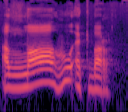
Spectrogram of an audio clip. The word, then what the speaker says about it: اللہ اکبر: اللہ اکبر سے۔ تو اس کا صحیح تلفظ ہے اللہ اکبر، اللہ اکبر، اللہ۔ آپ کو فیل ہوگا کہ آپ جو ہیں اوپر کی طرف لے کے جا رہے ہیں، نہ کہ اللہ، جو کہ غلط ہے۔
